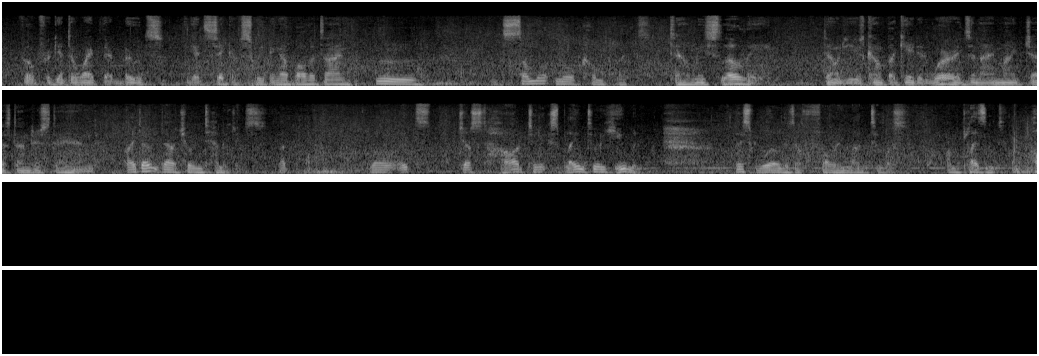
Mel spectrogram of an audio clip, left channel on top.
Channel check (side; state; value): right; silent; 53 dB below the other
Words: Folk forget to wipe their boots, get sick of sweeping up all the time? It's somewhat more complex. Tell me slowly. Don't use complicated words and I might just understand. I don't doubt your intelligence, but, well, it's just hard to explain to a human. This world is a foreign land to us. Unpleasant,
